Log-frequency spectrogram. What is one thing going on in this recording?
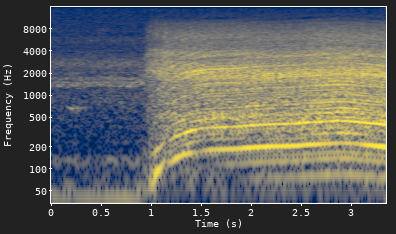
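A pickup truck engine revs up and pulls away.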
